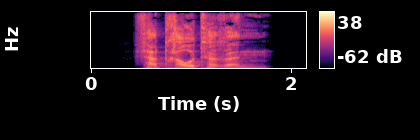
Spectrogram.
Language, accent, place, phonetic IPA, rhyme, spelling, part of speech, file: German, Germany, Berlin, [fɛɐ̯ˈtʁaʊ̯təʁən], -aʊ̯təʁən, vertrauteren, adjective, De-vertrauteren.ogg
- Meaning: inflection of vertraut: 1. strong genitive masculine/neuter singular comparative degree 2. weak/mixed genitive/dative all-gender singular comparative degree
